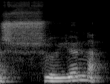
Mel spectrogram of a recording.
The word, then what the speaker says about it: Schøyen: en 1940 Martin cHEYEN ça s'écrit avec un o c'est un norvégien le obaré se prononce e comme bleu et Martin Chuyen a la collection de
